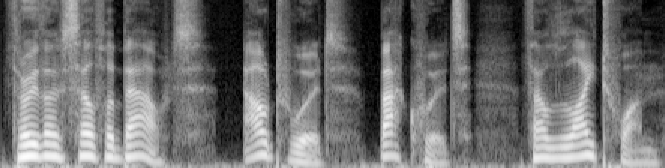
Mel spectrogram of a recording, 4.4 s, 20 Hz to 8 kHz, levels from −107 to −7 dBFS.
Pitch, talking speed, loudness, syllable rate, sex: 130 Hz, 95 wpm, -19 LUFS, 3.8 syllables/s, male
